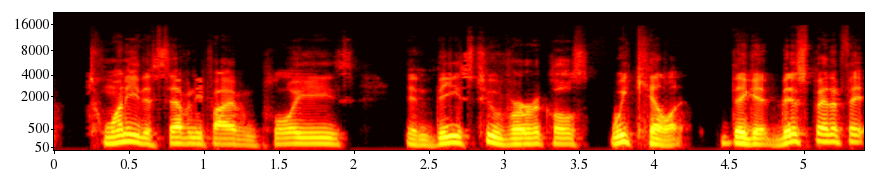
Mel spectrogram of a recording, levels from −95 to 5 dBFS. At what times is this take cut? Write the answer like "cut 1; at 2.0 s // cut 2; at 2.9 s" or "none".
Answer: cut 1; at 4.3 s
